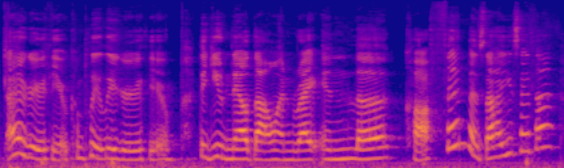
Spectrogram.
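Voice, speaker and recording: A woman's voice: medium pitch, expressive, fast, a little mellow. A woman whose first language is Vietnamese, co-hosting a casual podcast with an agreeable, slightly hesitant, self-deprecating manner. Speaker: podcast co-host.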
